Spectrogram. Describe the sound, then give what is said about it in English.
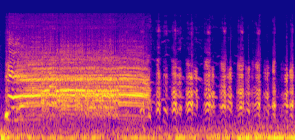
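A voice imitates the shrill squeal of a severed arm's stump being cauterized with a burning log, a loud, sustained high-pitched scream lasting about two seconds and then breaking into a jumble of several voices. “He's cut off your arm and he's sticking a burning log onto your stump. All right, let's go with the cut off. It goes that. Okay, it's pretty good, yeah. And then the cauterization, I think, would be like a squeal.”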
